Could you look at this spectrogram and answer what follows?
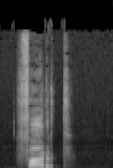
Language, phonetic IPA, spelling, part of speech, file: Polish, [fart], fart, noun, Pl-fart.ogg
